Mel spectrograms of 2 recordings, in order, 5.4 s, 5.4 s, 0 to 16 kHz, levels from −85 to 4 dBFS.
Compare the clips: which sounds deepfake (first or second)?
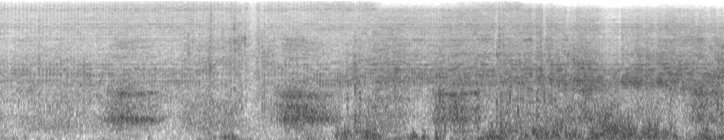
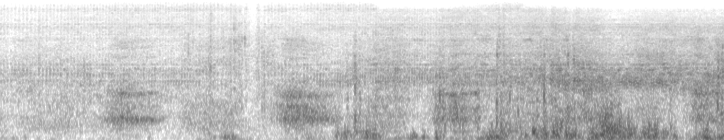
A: first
